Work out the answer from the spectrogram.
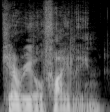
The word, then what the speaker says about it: caryophyllene: And now we come to caryophyllene, and I have also heard an alternate pronunciation of this, so I'll throw that out as well, and caryophyllene. So caryophyllene or caryophyllene. Either way, it's best known for its spicy and peppery note. I prefer caryophyllene.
